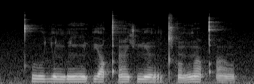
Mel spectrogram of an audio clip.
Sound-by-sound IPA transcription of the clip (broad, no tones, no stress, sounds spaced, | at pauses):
kʰ uː ʎ o ɲ ʎ ĩː pʲ oː qʼ ĩː ʃ mʲ õː r cʰ õ ŋ õ qʼ õː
